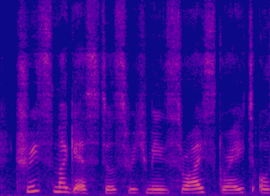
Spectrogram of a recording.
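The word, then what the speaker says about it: Trismegistus: is most commonly called Hermes Tri magest pronounced TR magest which means Thrice great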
